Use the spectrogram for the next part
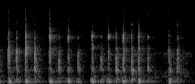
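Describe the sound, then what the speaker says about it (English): Close, quick typing on the keyboard of an Oric Atmos home computer: about a dozen rapid, slightly uneven clacky keystrokes in two seconds, with no speech. "I actually really like this keyboard"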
